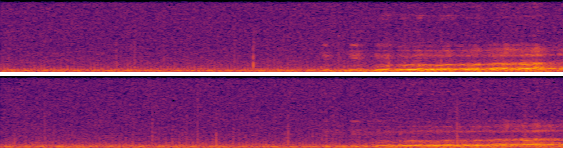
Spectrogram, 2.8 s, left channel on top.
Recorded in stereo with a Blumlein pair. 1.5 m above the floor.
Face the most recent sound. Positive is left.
turn(degrees=20)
